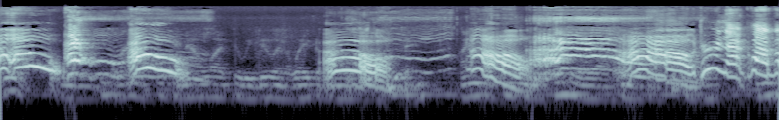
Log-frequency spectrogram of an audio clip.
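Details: An old Schipperke howls at a morning alarm clock before dawn, in wavering, rising-and-falling bursts, with a person talking over it.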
